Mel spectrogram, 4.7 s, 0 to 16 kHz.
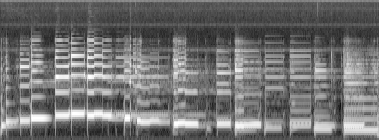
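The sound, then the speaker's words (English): An electric guitar with a P90 pickup, played through the push channel of an amp with the gain low, plays a short melodic phrase of sustained, harmonically rich notes with a gritty, mildly overdriven and compressed tone, fairly loud, with brief gaps between notes and no voices. “And that's on the push one, so there's kind of a bit more compression.”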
